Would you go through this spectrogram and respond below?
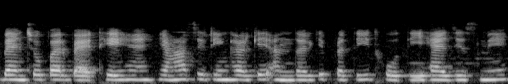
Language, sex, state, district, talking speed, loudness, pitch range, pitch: Hindi, female, Chhattisgarh, Raipur, 175 wpm, -17 LUFS, 205-220 Hz, 215 Hz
